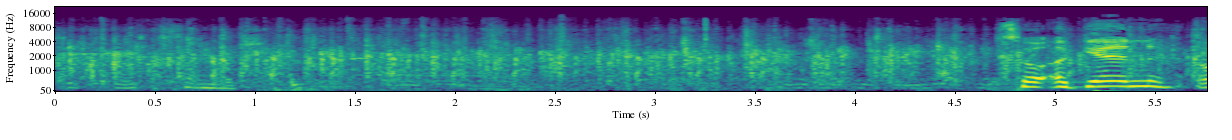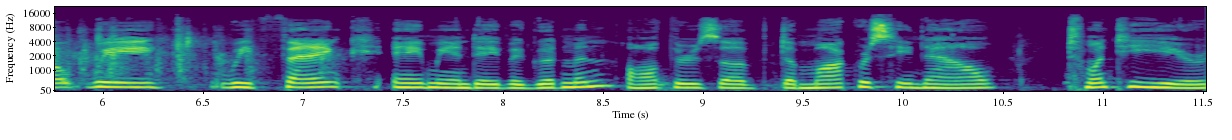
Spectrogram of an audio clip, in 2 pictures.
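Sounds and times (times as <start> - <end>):
audience applause: 0.0 - 7.2
speech: 4.8 - 11.5.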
